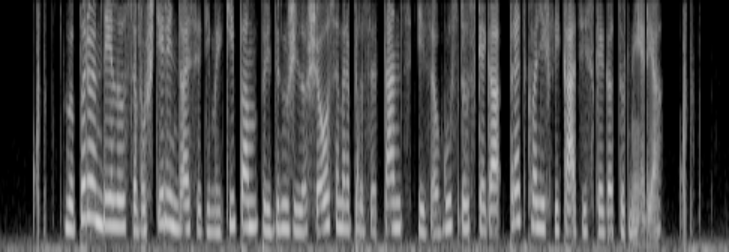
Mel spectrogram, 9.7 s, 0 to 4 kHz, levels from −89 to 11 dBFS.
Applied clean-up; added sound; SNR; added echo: neural diffusion model UNIVERSE++.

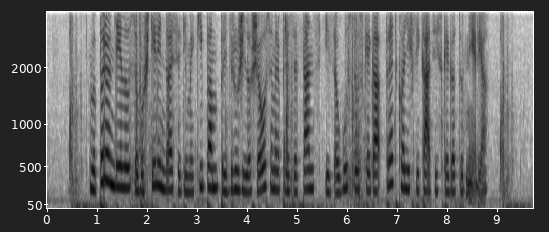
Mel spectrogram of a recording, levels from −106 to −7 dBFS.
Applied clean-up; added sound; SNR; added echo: none; Slam; 17 dB; none.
